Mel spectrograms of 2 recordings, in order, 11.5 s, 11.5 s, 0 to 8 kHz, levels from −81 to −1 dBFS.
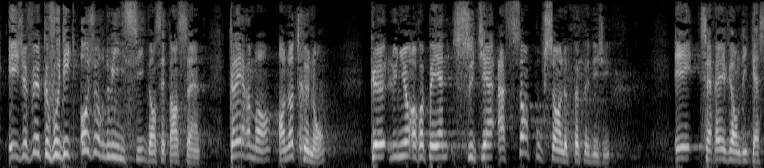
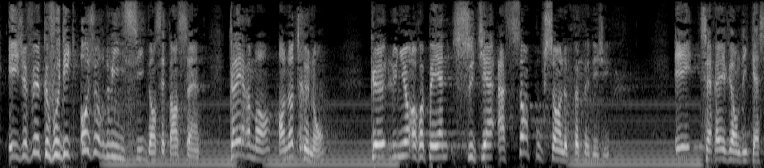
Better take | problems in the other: first | background sound (Bowed string instrument); 15 dB below the speech

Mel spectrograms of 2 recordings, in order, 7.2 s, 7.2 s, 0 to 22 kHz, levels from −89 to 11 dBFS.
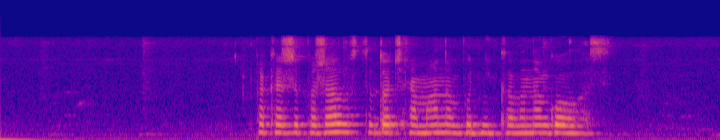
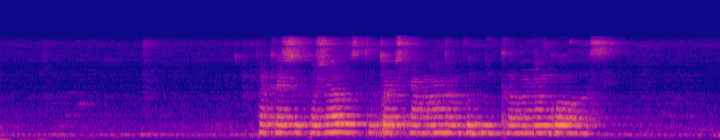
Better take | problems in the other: first | room echo; dies away in 0.6 s

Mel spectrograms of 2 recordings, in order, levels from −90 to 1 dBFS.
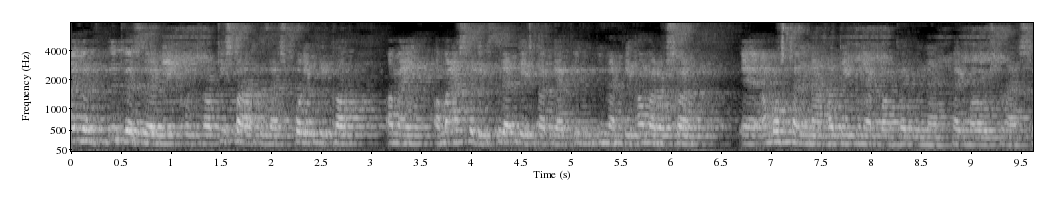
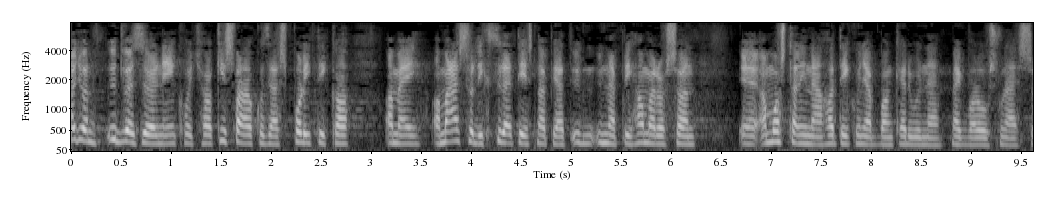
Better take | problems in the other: second | background sound (Hiss); 15 dB below the speech // room echo; dies away in 1.3 s

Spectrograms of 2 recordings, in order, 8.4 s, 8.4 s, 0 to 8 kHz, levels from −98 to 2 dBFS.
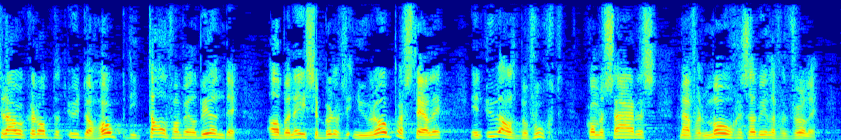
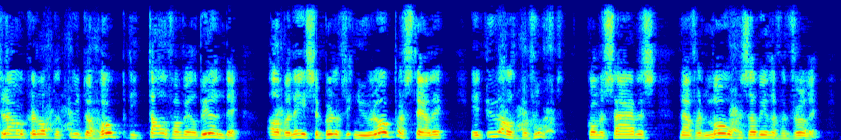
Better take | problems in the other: first | noise reduction (neural mask model DeepFilterNet 3)

